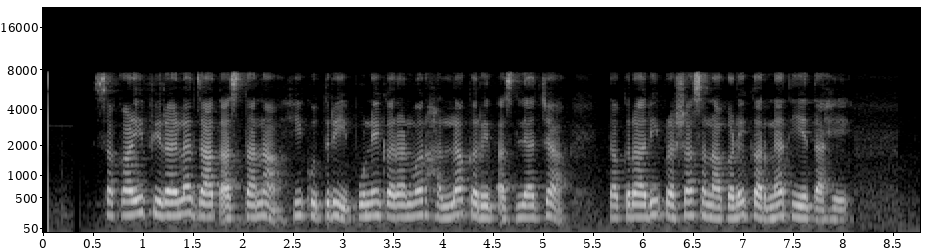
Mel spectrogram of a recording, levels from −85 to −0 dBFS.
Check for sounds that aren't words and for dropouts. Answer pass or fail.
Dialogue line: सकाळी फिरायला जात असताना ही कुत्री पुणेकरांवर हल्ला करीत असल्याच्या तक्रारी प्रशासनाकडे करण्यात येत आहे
pass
